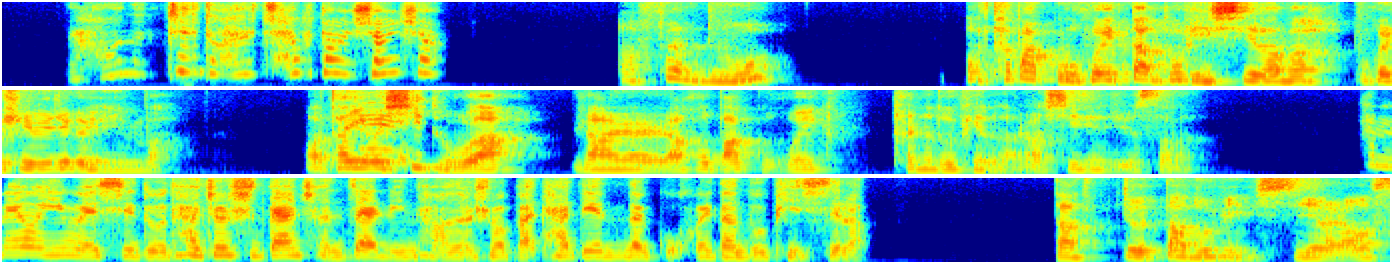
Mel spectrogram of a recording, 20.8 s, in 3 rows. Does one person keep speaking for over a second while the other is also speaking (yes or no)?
no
